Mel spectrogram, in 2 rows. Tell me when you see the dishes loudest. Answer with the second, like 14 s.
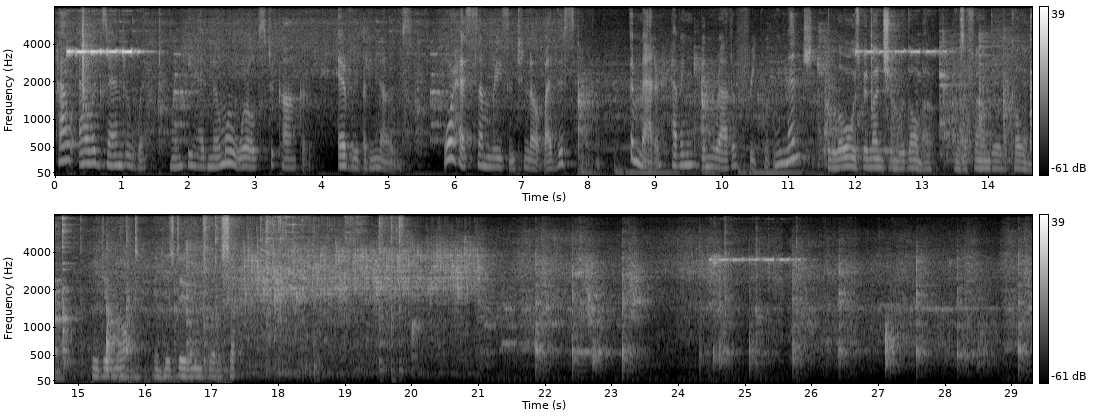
15 s.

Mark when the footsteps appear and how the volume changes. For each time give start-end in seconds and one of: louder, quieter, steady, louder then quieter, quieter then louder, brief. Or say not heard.
not heard.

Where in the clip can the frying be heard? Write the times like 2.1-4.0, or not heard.
0.0-29.2.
